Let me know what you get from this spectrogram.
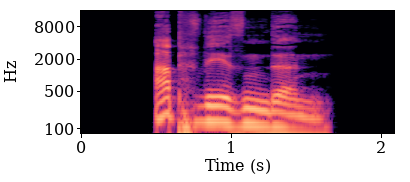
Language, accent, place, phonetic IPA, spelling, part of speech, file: German, Germany, Berlin, [ˈapˌveːzəndn̩], abwesenden, adjective, De-abwesenden.ogg
- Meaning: inflection of abwesend: 1. strong genitive masculine/neuter singular 2. weak/mixed genitive/dative all-gender singular 3. strong/weak/mixed accusative masculine singular 4. strong dative plural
